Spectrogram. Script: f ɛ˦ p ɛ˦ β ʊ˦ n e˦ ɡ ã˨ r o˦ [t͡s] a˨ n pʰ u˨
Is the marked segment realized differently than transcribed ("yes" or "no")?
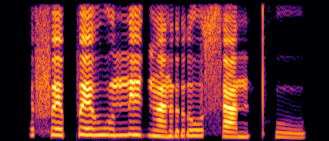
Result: yes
